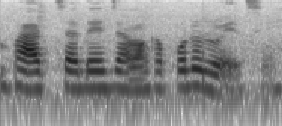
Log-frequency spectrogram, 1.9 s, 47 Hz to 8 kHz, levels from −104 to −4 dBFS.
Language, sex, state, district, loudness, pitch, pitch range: Bengali, female, West Bengal, Jhargram, -26 LUFS, 225 Hz, 215-230 Hz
